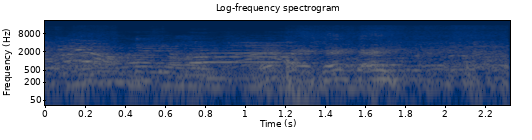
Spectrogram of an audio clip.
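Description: Voices of people talking around the ring, overlapping in a general chatter.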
